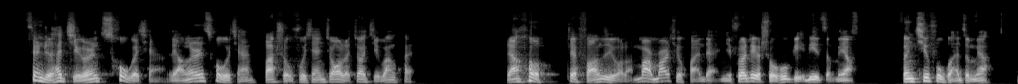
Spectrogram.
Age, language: 30-49, Chinese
